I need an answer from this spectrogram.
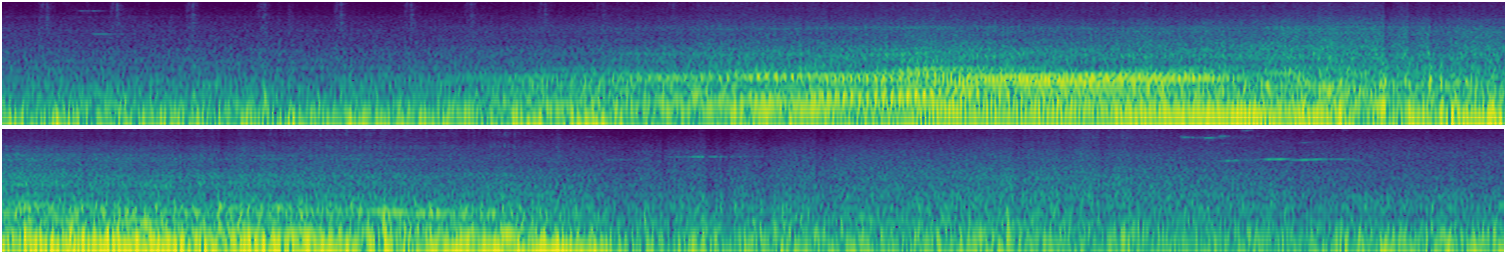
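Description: Car engine accelerating on the road, heard from inside the moving car: the engine note climbs a few seconds in, then holds and slowly falls, and drops back to a steady driving noise about two-thirds of the way through.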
